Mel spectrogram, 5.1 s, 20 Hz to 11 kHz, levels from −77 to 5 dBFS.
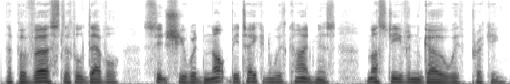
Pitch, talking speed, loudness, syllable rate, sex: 110 Hz, 200 wpm, -20 LUFS, 5.7 syllables/s, male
